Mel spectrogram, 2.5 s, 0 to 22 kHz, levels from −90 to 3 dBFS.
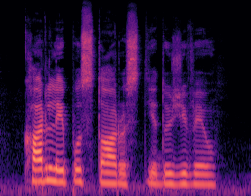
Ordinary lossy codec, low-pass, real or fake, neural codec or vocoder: none; none; real; none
